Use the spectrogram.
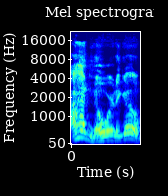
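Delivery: put-on loud, heavy, strong Tennessee accent. Speaker quoting a man's remark while telling a story, in a very tennessee voice. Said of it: "he did it in a very Tennessee voice".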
